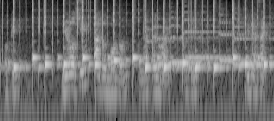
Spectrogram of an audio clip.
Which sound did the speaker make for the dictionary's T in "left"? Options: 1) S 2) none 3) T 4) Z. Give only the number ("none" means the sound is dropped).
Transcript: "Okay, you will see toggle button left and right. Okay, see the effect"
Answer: 2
